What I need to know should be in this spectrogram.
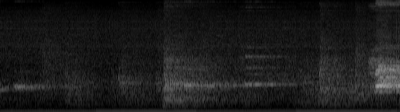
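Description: A wooden chair knocks and scrapes on a wooden floor.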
